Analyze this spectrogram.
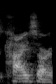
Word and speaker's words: Caesar: I was a Latin dork, and apparently there's no soft C. So even it's Julius Caesar. It's not Julius Caesar.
